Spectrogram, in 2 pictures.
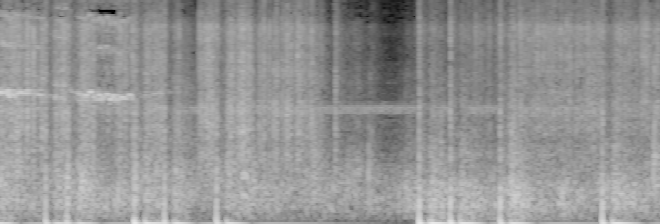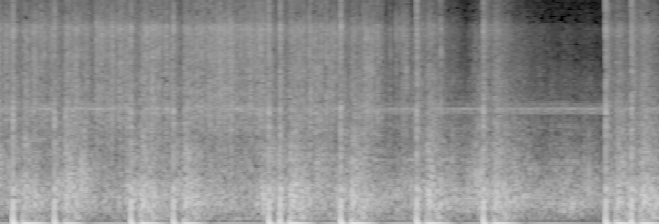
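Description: Aerial fireworks going off at close range: crackling shell bursts at first, then a steady run of sharp bangs at about two a second as shells launch and burst overhead.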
